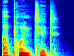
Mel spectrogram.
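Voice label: "appointed", British English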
